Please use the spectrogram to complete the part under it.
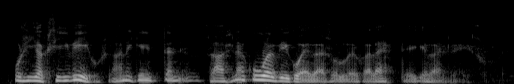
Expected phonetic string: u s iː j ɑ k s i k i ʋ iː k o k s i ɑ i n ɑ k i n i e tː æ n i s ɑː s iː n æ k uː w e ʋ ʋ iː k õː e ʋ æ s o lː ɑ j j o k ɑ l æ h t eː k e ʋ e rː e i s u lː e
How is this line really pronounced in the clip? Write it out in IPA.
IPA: u s i j ɑ k s i k i ʋ iː k o k s i ɑ i n ɑ k i n i e tː æ n i s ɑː s iː n æ k uː w e ʋ ʋ iː k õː e ʋ æ s o lː ɑ j j o k ɑ l æ h t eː k e ʋ æ rː e i s u lː e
